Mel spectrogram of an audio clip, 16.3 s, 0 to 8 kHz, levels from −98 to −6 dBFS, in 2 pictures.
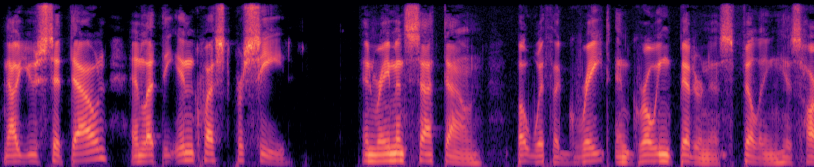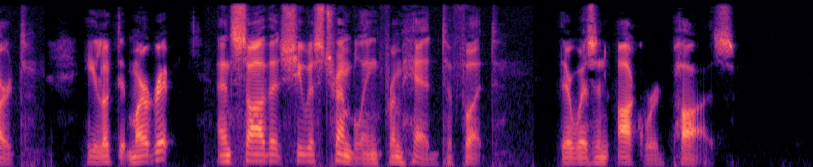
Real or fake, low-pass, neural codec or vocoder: real; 7.2 kHz; none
